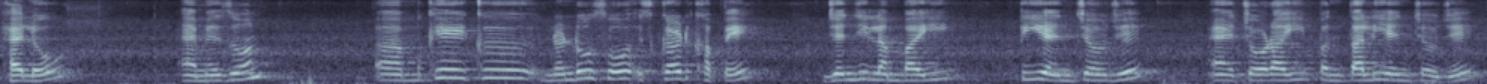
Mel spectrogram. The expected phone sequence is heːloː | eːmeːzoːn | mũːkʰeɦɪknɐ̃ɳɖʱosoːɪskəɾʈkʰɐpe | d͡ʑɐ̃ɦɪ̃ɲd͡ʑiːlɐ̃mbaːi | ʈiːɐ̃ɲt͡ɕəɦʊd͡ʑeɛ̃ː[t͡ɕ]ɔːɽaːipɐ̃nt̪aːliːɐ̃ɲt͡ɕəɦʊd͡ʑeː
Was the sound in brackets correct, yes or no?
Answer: yes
